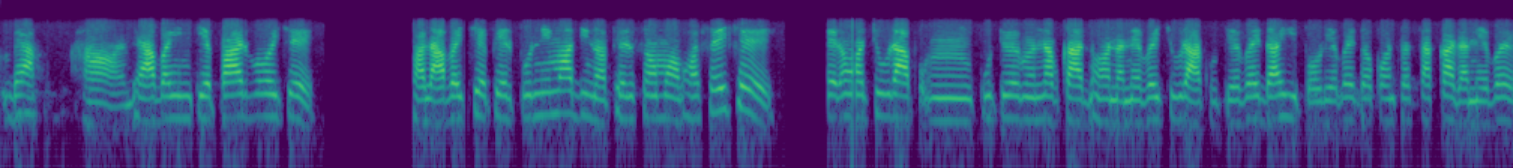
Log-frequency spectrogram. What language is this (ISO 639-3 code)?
mai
